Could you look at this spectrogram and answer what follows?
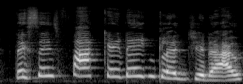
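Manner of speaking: furious, high-pitched angry yell. Retelling what a guy shouted at them while they drove in London. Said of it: "this guy starts shouting".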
